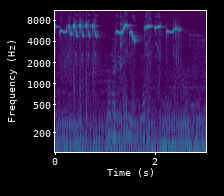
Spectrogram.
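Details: Orange-headed thrush singing high, fluid warbled phrases, used as a lure to get other birds singing: a rolling trill, a looping slurred whistle, and short level whistles.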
